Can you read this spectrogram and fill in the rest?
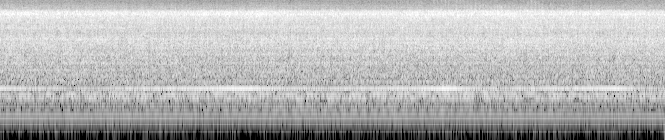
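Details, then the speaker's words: Woodworking machine motor running steadily with a thin whine over a rough gritty hum; its bearings are worn and need replacing. "Man, I gotta replace the bearings in this thing. You hear it, I hear it."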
